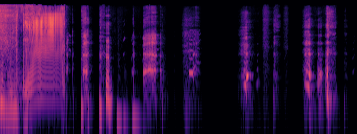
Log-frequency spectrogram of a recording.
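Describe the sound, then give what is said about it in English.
A person coughs and farts at the same time: a loud, buzzy fart blast lasting about a second, followed by a series of short, choppy bursts of coughs and grunts spaced irregularly. “Whoever tried to like cough and fart at the same time?”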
